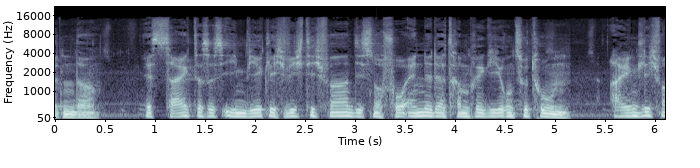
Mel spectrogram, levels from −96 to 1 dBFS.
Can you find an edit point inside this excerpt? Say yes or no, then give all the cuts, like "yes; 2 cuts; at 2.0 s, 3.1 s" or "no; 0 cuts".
no; 0 cuts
